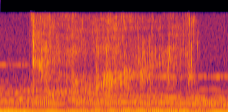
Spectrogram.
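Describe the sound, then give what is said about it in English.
Water is poured as a libation for the speaker's mother's side of the family, pouring and splashing steadily for a few seconds with a brief sharper splash near the start and a low continuous hum underneath. No one speaks. “and I say, Ashe, and I'm pouring the libation for my mother's side of the family, Ashe.”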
